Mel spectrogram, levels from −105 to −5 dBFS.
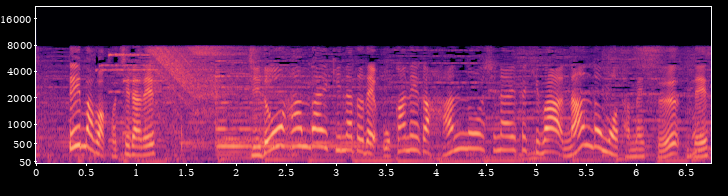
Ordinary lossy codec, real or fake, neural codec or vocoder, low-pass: none; real; none; none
